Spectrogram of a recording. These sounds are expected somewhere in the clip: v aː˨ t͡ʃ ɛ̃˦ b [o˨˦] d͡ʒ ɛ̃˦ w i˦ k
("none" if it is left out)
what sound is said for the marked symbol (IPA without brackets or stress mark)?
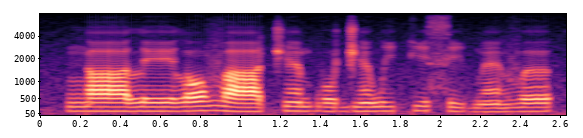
o˨˦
